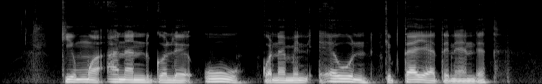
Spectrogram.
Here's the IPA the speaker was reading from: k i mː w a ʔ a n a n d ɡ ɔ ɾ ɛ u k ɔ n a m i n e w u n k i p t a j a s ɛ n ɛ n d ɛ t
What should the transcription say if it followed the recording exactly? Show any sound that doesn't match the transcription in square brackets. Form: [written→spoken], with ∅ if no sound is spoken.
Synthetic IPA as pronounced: k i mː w a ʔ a n a n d ɡ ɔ [ɾ→l] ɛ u k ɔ n a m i n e w u n k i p t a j a [s→t] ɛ n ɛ n d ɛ t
